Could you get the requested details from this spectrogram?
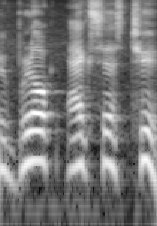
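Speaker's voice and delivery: very slow, careful read-aloud of English.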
